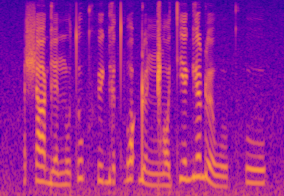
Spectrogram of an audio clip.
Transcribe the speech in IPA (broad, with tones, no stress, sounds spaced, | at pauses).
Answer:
ʃ a˧ ɡ e˩ n̪ u˩ t u˥ kʰ y˧ ɡʲ ɔ˧ t ɡ ɔ˥ ʔ ɖ ø˩ ŋ͡ǁ ɔ˩ tʲ a˥ ɡʲ a˥ ɖ ø˩ w u˩ kʰ u˧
